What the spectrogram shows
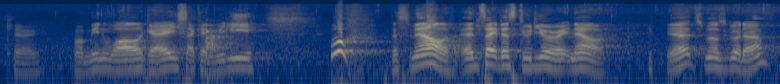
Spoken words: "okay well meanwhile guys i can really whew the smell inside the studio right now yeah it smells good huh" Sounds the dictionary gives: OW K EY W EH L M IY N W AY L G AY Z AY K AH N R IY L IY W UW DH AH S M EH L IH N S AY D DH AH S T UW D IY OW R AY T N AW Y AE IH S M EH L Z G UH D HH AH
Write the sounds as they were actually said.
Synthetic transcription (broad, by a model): K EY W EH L M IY N W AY L G AY S AY K AH N R IY L IY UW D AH S M EH L IH N S AY D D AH S T UW D IY OW R AY T N AW Y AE IH S M EH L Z G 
